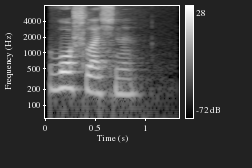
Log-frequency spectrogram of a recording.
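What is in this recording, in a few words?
"вошласьны", Komi, female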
